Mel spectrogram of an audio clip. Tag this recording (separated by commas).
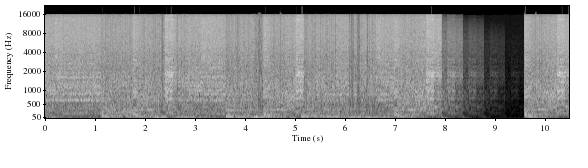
White noise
